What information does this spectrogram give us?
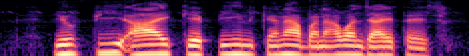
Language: Maithili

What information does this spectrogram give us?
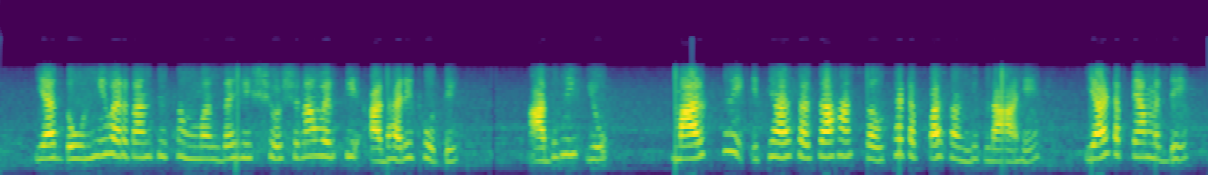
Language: Marathi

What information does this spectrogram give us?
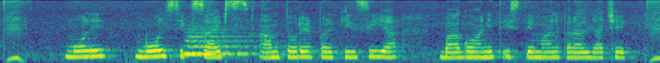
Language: Magahi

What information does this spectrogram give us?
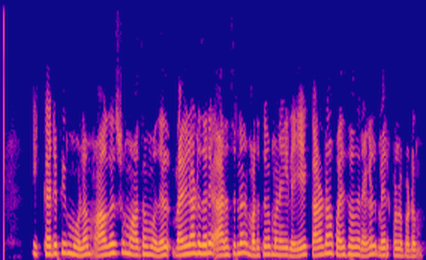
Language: Tamil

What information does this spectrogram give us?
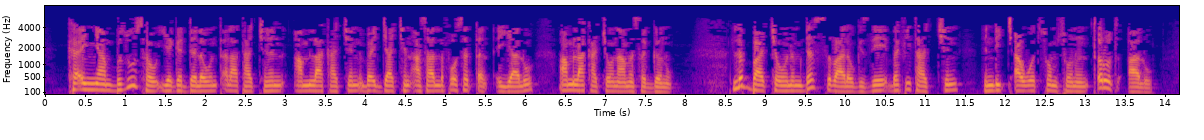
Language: Amharic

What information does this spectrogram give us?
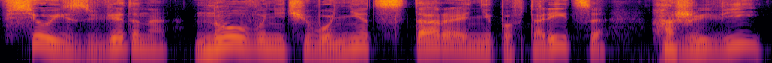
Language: Russian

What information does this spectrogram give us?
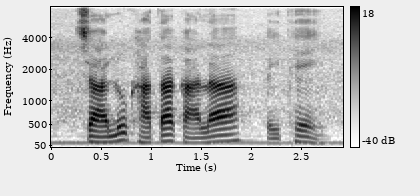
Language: Chhattisgarhi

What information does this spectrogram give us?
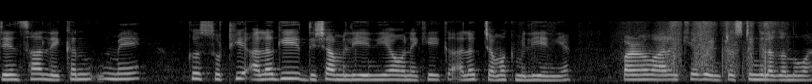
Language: Sindhi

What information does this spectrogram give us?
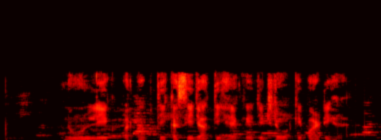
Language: Urdu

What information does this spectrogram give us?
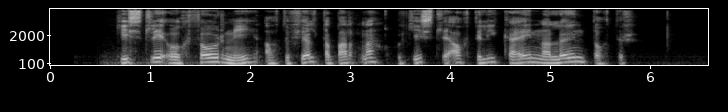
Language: Icelandic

